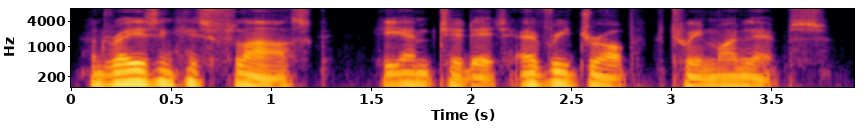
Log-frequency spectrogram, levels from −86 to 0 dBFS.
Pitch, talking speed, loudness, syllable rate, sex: 110 Hz, 185 wpm, -17 LUFS, 4.8 syllables/s, male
